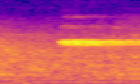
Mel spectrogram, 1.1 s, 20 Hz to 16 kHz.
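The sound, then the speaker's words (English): A referee's whistle cuts in sharply halfway through and holds as one loud, steady, high-pitched blast over a low hum of crowd noise at an ice hockey game between the Hawks and Sabres, stopping play after goaltender Robbins covers the puck, with the Hawks leading 3-0. “Hawks Sabres battling along the right post, and Robbins able to seal that up and get another whistle.”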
